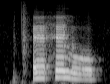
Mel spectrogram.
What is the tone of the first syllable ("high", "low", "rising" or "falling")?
low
